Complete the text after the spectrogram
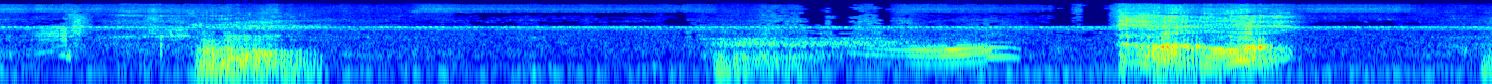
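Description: A bear growls and grunts in short bursts.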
